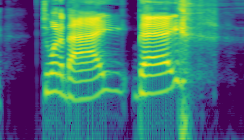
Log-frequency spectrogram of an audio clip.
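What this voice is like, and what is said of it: Imitated Wisconsin accent. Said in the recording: “the way a Wisconsin accent says bag... It sounds like bagel... I'm not even saying that right”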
